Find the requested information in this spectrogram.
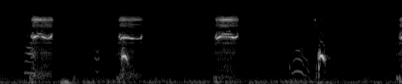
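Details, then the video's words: Grey francolin call used for hunting: three short, shrill, high squeal-like notes about a second apart, then softer, lower broken notes, with faint background rumble. "Grey francolin bird sounds hunting"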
